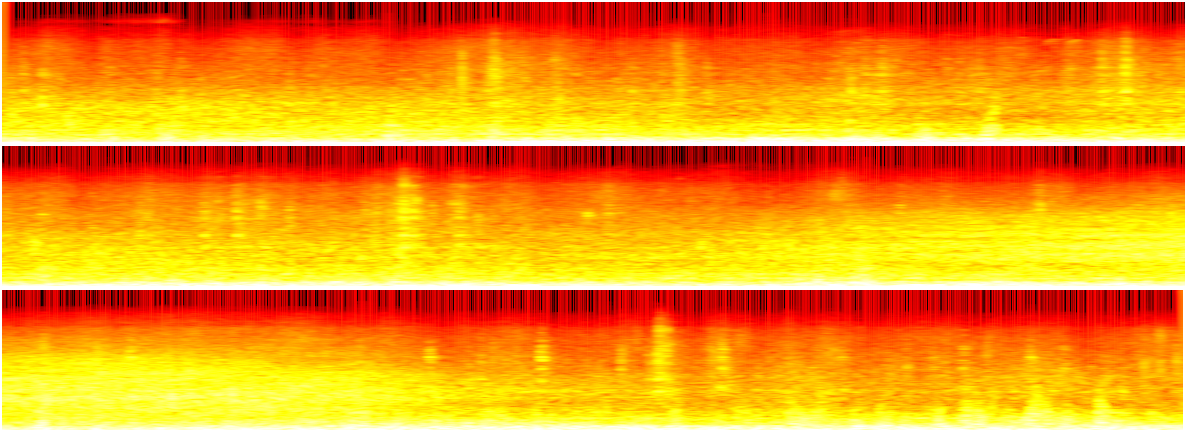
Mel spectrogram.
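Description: Wind buffeting the microphone of a camera on a moving bicycle, a steady low rumble with scattered small rattles. About ten seconds in, a passing car's tyre noise swells and fades over a few seconds.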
